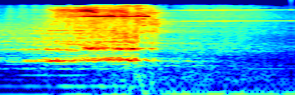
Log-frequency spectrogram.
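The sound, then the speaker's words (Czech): A bus on a bend swerves aside and collides with a car, roaring with a screech of brakes, its loud engine surging for about a second before dropping away to a low, uneven rumble. No one speaks. “V zatáčce mě bude chtít předet a nevšimne si autobusu, který jede naproti. Jeho řidič to strne na stranu a tam se srazí se mnou.”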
